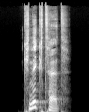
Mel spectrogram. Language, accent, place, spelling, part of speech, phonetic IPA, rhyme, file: German, Germany, Berlin, knicktet, verb, [ˈknɪktət], -ɪktət, De-knicktet.ogg
- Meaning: inflection of knicken: 1. second-person plural preterite 2. second-person plural subjunctive II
